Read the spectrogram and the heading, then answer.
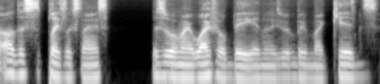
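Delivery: ordinary talk, nothing marked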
